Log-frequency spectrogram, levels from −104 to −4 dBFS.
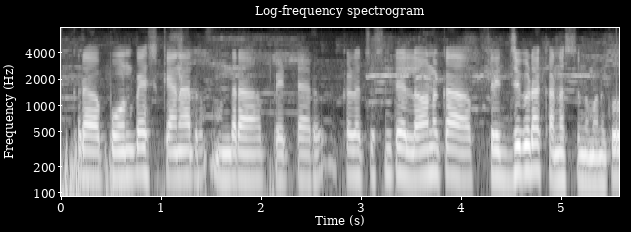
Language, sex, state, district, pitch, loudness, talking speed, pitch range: Telugu, male, Andhra Pradesh, Sri Satya Sai, 150 Hz, -15 LUFS, 140 wpm, 140-155 Hz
